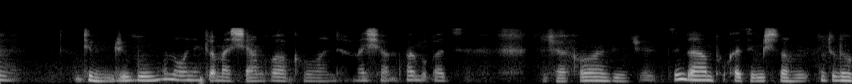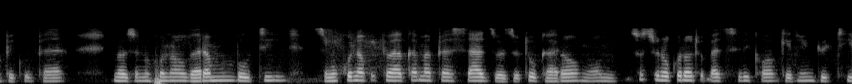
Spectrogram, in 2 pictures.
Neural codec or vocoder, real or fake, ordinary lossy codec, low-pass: codec, 16 kHz, about 1 kbps, DyCAST, with the encoder's durations; fake; Opus, 32 kbps; 5.4 kHz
